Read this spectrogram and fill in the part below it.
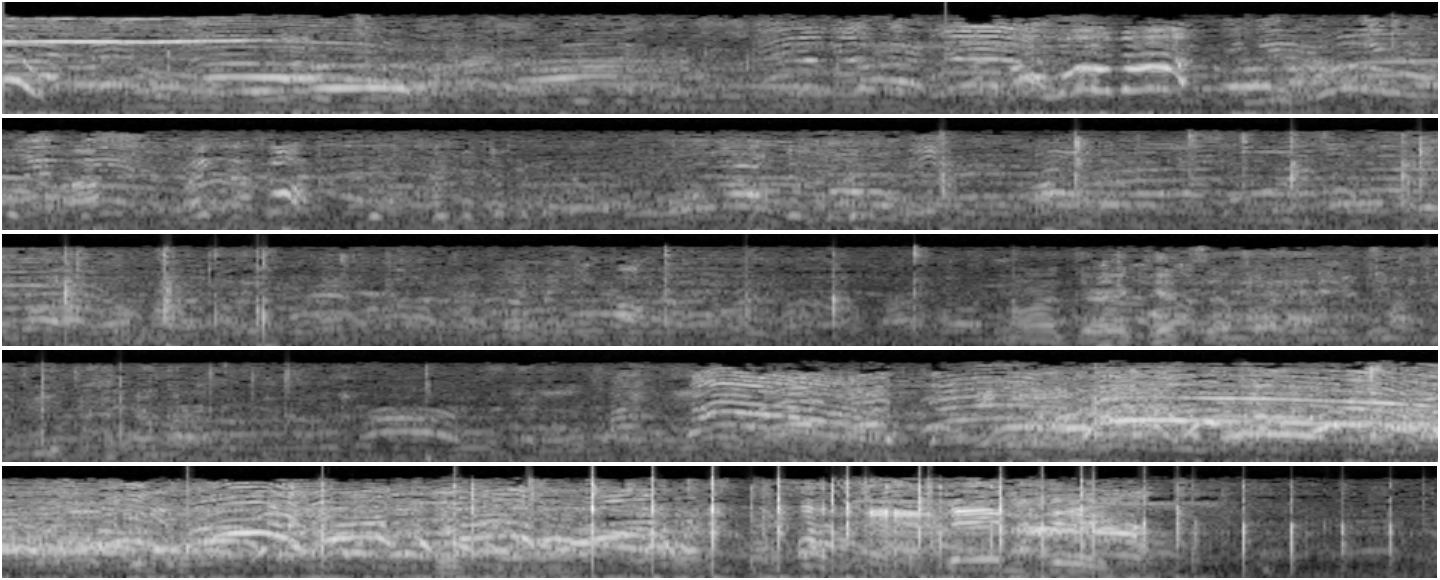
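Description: Teenage boys on a sideline shout and chatter outdoors.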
